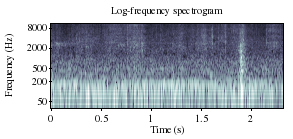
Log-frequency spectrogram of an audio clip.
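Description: Plastic wrap crinkling faintly as hands handle a wrapped skein of dyed wool, with a single sharp click near the end as it is set into a wire canning rack. A steady low hum runs underneath.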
